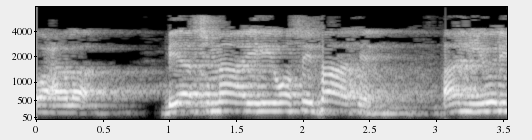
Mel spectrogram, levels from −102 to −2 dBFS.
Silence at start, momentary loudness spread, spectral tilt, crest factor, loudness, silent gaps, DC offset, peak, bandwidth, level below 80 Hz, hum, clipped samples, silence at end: 0 s; 14 LU; -4.5 dB/octave; 12 dB; -13 LUFS; none; under 0.1%; 0 dBFS; 6.6 kHz; -72 dBFS; none; under 0.1%; 0 s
